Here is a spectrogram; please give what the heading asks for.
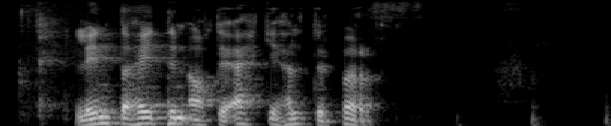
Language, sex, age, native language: Icelandic, male, 20-29, Icelandic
